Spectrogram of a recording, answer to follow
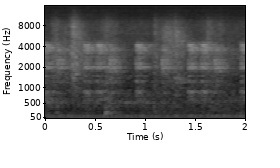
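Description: Faint, soft footsteps of a person marching on a foam floor mat in flat soft-soled shoes: light taps about twice a second.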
